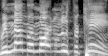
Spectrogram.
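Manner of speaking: high-pitched, screamed-out yell. Retelling a confrontation on a train, imitating a man screaming. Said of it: "And he screams".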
